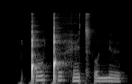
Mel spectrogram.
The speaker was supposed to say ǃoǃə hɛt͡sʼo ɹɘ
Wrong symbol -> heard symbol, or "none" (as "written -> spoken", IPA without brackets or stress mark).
ɹ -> n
